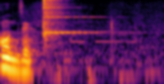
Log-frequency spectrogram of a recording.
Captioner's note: bell rings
